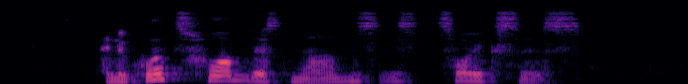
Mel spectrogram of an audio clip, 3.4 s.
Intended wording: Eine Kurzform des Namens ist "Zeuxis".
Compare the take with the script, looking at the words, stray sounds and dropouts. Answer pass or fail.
pass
